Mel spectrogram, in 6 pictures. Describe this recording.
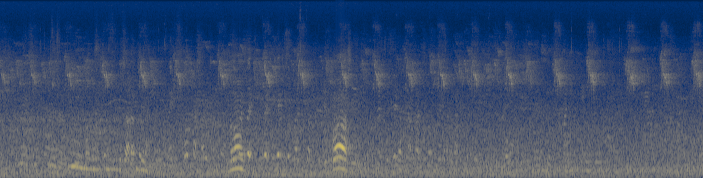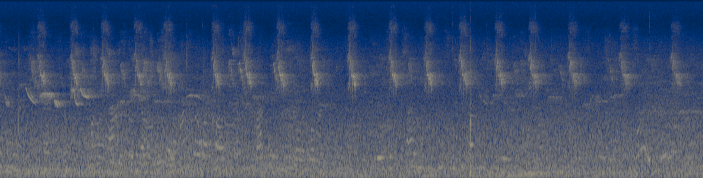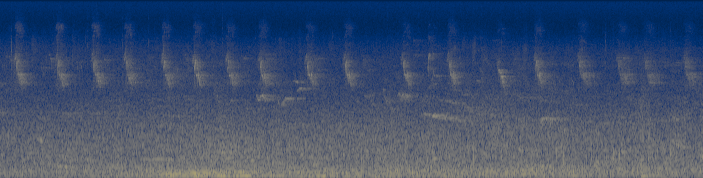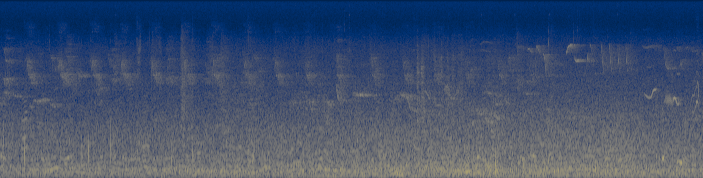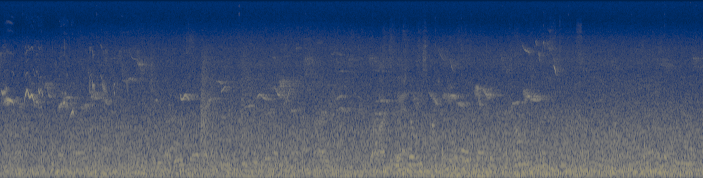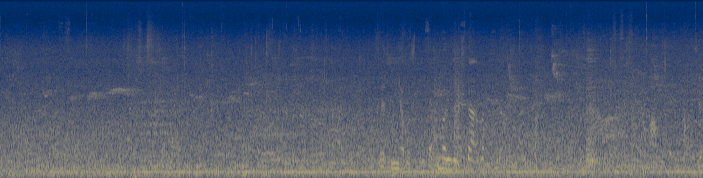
Jardim da estrela ambience, brids, people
